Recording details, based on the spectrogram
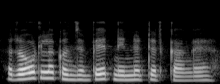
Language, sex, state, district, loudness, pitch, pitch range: Tamil, female, Tamil Nadu, Nilgiris, -17 LUFS, 220 Hz, 210-240 Hz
